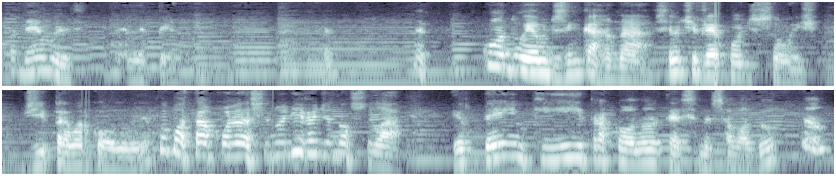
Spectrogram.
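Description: A man with a fairly high voice that swings widely and expressively. He explains patiently, reads viewer comments aloud and answers each in turn. Soft cello music plays faintly underneath. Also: big pitch swings, a little fast. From Brazil, born in Olinda, Pernambuco. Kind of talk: live-stream talk reading and answering comments.

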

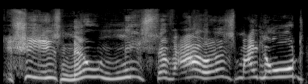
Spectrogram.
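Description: A man's voice: very high voice, expressive, a little slow, bright, forceful tone, no echo, clean studio sound, pitched above the performer's own voice, exaggerated voice. A man voicing a fanatical woman follower, crying out and desperate to please. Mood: indignant. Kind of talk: audiobook character voice.

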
